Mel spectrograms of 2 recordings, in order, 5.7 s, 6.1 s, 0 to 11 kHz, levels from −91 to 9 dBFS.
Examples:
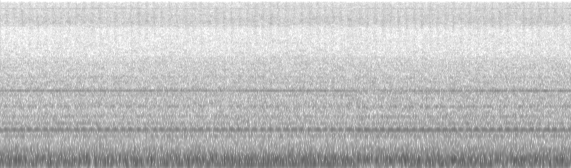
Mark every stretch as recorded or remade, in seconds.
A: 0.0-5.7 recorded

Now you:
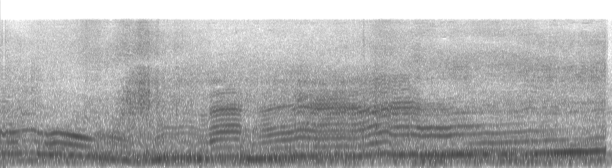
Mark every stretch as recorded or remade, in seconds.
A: 0.0-1.0 remade; 1.0-3.6 recorded; 3.6-4.1 remade; 4.1-6.1 recorded

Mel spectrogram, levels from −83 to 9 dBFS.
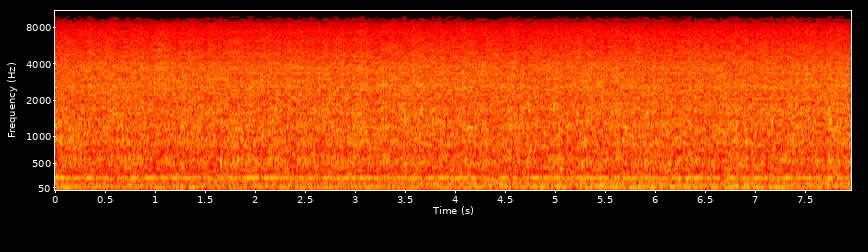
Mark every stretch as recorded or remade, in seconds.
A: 0.0-8.0 recorded

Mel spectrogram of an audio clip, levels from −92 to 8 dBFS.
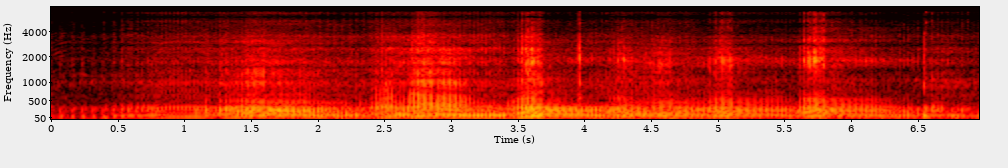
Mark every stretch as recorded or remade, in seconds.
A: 0.0-7.0 recorded

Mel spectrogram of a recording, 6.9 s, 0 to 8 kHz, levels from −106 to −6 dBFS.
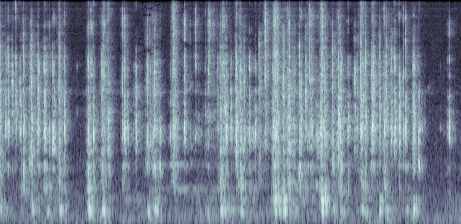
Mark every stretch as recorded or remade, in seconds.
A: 0.0-2.1 remade; 2.1-2.8 recorded; 2.8-6.9 remade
